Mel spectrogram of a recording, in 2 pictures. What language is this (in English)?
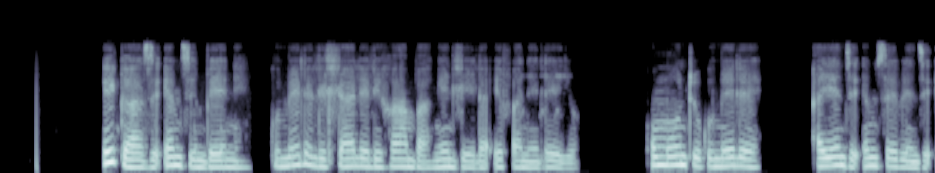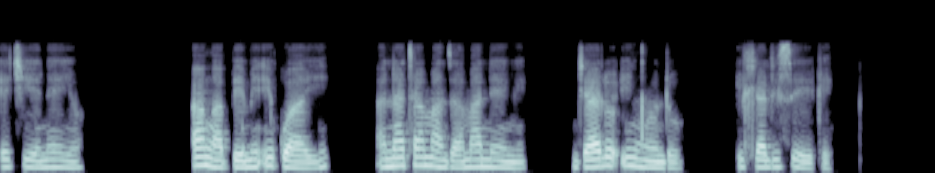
North Ndebele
